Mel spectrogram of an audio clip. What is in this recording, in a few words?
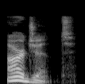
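"argent", English, British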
